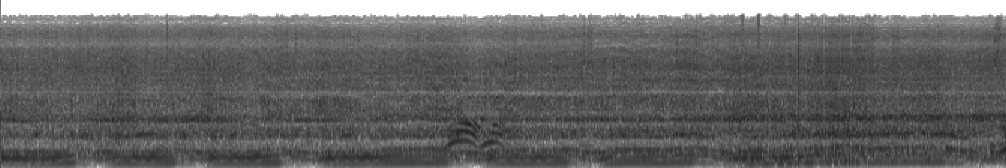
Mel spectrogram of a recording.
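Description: An off-road SUV engine labours over rough terrain, a loud, close, low growl rising and falling in steady revving surges of about two seconds each, with a faint whine riding above it.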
